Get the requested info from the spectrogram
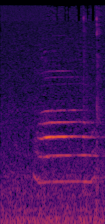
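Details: A hungry Somali cat meows to be let into the living room: one short, steady, high tonal cry with strong harmonics, held level then trailing off, with a faint click at the end and low room hum.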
